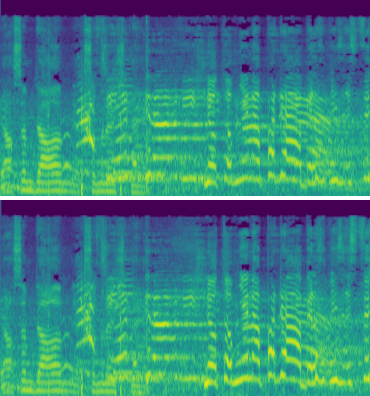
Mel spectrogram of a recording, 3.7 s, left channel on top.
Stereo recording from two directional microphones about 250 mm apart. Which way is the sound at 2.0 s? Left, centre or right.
Right.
